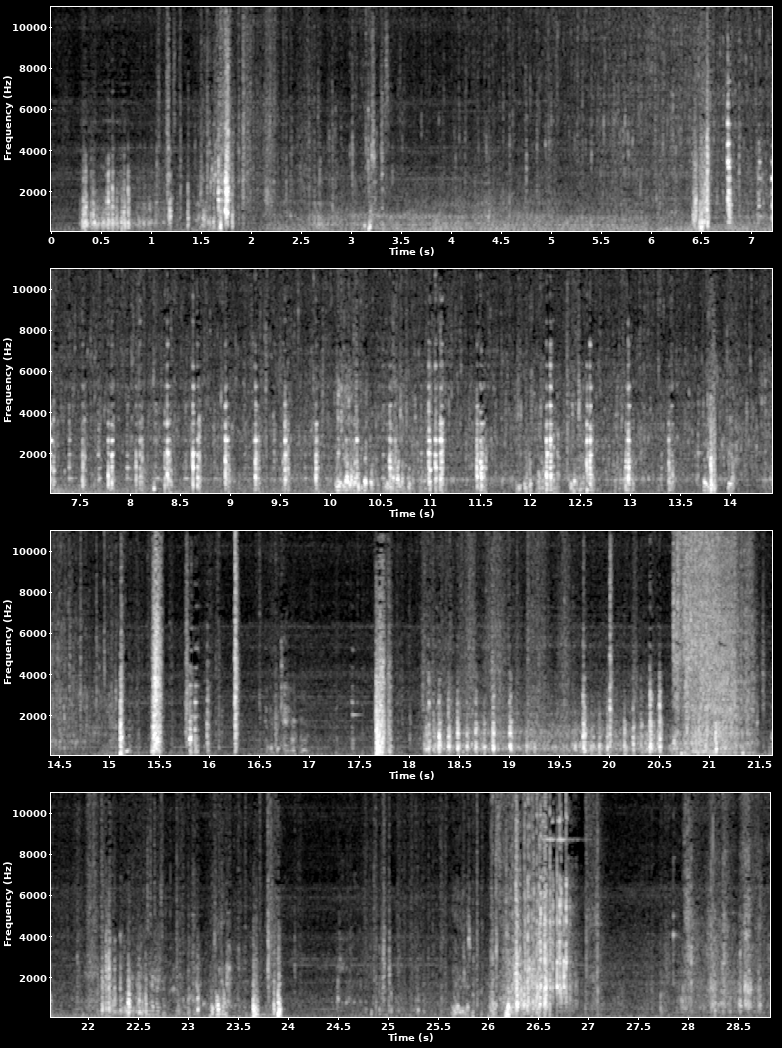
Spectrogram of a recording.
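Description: Clicks and knocks from a wooden-basket cider press being worked, including a run of sharp, evenly spaced clicks at about two a second. There are two short noisy swishes later on.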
